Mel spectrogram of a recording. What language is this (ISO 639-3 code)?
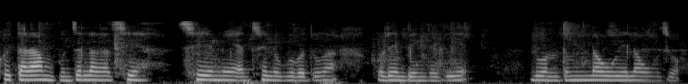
mni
